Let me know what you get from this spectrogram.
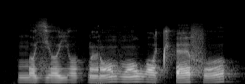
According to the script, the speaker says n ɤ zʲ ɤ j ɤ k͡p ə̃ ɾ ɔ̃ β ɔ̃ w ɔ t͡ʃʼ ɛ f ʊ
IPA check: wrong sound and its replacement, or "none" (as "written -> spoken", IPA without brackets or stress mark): none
